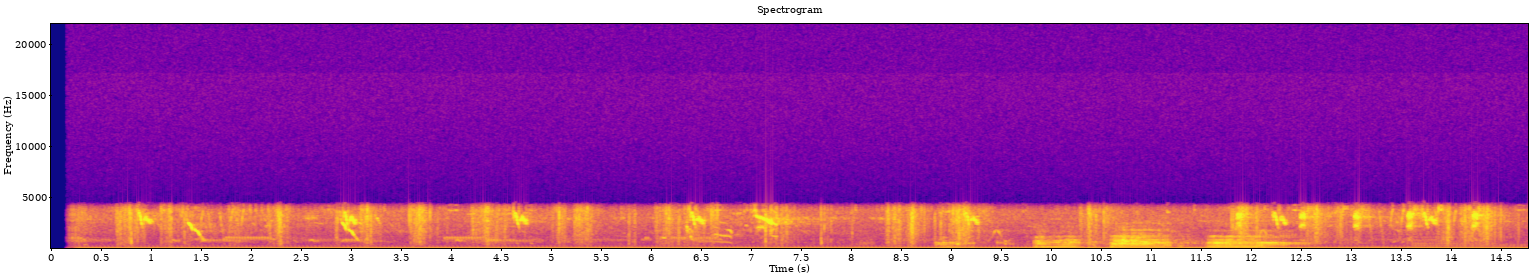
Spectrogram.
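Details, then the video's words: Lions snarling at 05:34 on 09/28/18 at Gowrie dam waterhole, Djuma Game Reserve, Sabi Sand Wildtuin, South Africa, picked up by a live waterhole camera. Harsh, low, growling bursts cluster in the second half, after thin chirps and clicks earlier. "Corrected to be lion snarls audio (not Buffalo)"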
